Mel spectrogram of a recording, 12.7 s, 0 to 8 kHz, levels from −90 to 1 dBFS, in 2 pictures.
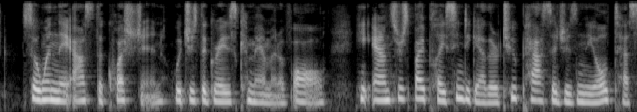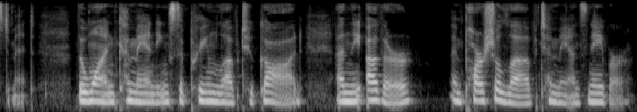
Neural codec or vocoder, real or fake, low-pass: none; real; 7.2 kHz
